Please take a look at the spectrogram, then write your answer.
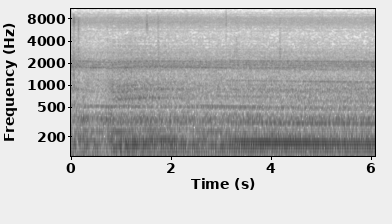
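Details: Car jacked up, rear wheel chocked, engine running in 4th gear in winter (snow/ice may hit wheel arches): raised wheel spins with steady low hum firming slightly; suspected worn hub bearing, not confirmed.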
